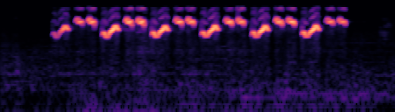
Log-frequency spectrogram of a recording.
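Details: Cinereous tit song. A rising slurred note leads into two high piping notes, and the phrase is repeated about seven times at an even pace. A faint low hum sits underneath.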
